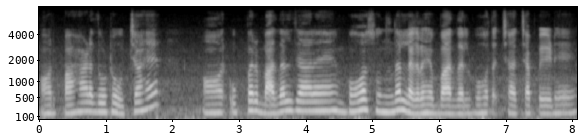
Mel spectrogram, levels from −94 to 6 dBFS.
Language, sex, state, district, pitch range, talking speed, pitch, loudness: Hindi, female, Odisha, Sambalpur, 165-205 Hz, 170 wpm, 180 Hz, -18 LUFS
